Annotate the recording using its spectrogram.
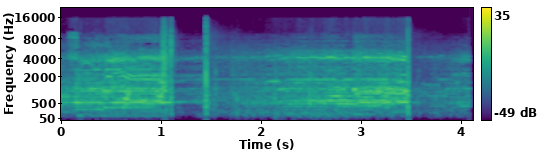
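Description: A song with singing plays over aerial firework shells bursting, with sharp bangs about a second and a half in and again near the end, where the sound drops off suddenly.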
